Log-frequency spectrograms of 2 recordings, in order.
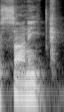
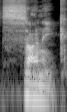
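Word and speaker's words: Sonique: S O N I quue E or Sonic, I guess maybe, is how you would pronounce it.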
